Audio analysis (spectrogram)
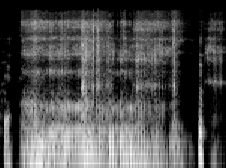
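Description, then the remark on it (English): A person imitates a loud, drawn-out snore with their voice, one long rattling inhale lasting over two seconds, followed by a short snort at the end. “Can you make a snoring sound?”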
